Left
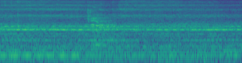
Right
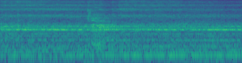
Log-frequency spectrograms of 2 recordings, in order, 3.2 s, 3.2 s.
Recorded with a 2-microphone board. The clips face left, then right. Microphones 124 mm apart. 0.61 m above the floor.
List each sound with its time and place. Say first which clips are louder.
1.1 s a cough: even; 45° right (ahead or behind), 8 m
